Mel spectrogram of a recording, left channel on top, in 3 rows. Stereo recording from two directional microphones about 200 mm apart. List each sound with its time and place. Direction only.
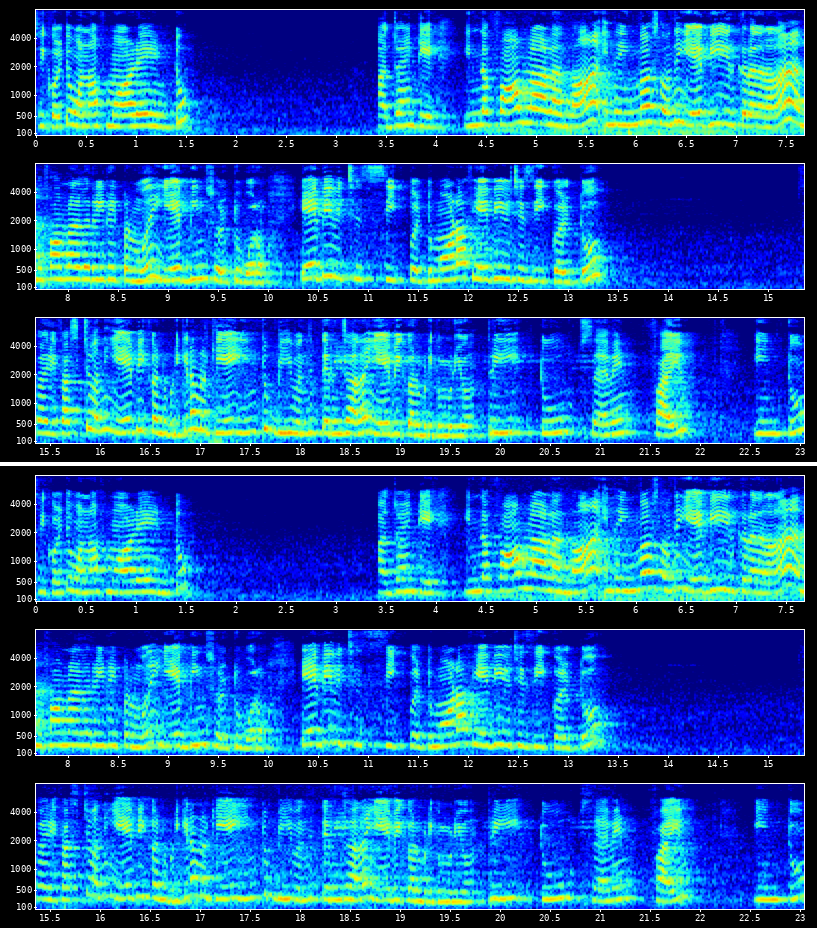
0.0 s a woman's voice: 50° left (ahead or behind)
3.3 s a woman's voice: 50° left (ahead or behind)
9.5 s a woman's voice: 40° left (ahead or behind)
15.3 s a woman's voice: 50° left (ahead or behind)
